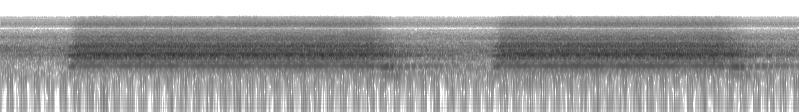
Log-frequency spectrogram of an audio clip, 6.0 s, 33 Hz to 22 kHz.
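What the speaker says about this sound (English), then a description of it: "Also, the horn, the whistle," Steam whistle of an MTH HO-scale Triplex 2-8-8-8-2 model locomotive, two long sustained whistle blasts with a brief gap between, steady and fairly faint, with no talk.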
